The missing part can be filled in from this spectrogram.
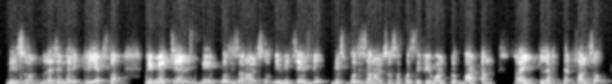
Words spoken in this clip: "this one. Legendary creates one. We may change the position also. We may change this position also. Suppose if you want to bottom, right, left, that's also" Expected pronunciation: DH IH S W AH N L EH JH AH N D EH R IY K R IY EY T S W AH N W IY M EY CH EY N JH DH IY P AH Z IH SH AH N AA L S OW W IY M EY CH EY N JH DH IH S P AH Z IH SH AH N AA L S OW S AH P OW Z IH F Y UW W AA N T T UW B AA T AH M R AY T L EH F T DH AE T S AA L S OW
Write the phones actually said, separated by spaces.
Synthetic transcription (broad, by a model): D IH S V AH N L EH JH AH N D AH R IY K R IY EY T S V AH N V IY M EY CH EY N JH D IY P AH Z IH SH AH N AA L S OW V IY M EY CH EY N JH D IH S P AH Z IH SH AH N AA L S OW S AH P OW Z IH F Y UW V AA N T T UW B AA T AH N R AY T L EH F T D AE T S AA L S OW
